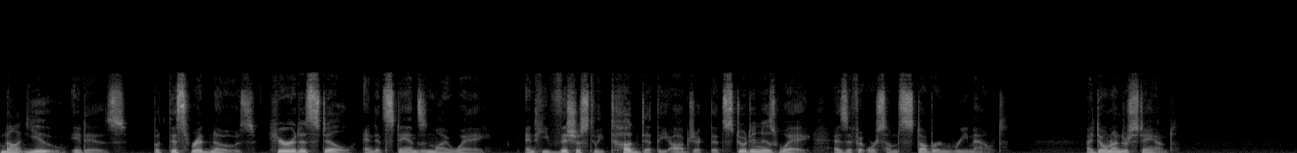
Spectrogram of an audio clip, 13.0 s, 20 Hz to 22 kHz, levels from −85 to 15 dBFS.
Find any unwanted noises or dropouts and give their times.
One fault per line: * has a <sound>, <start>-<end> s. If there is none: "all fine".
all fine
